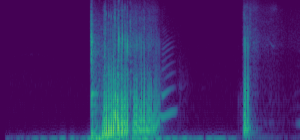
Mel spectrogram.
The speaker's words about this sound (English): Ooh, what was that? Was that the buzzer? Is that the sound of the buzzer? Or did someone just let one go?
